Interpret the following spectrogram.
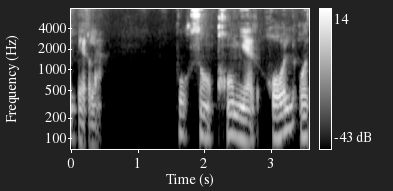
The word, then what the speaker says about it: Berlin: à Berlin یعنی برلین، تلفظش تو فرانسه میشه برلین.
